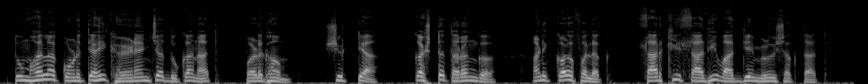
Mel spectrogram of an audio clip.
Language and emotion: Marathi, neutral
